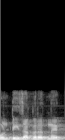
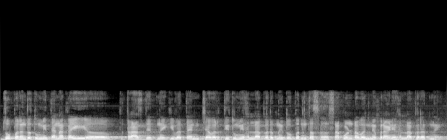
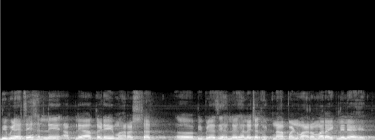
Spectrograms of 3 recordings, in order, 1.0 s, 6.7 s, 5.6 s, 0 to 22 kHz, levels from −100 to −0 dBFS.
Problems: constant background noise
